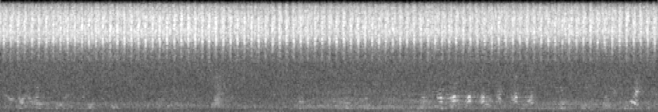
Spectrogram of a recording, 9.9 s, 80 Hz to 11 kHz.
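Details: Crickets calling at dusk in June 2023 at Novye Buregi, Novgorod Oblast: a continuous thin, buzzy high trill forms the backdrop, with a cluster of quick faint chirping notes from other callers in the latter half.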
